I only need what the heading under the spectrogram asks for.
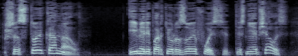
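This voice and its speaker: A man voicing a brisk, businesslike male colleague talking on the phone, in an audiobook. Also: a little high, big pitch swings, dry recording, studio quality, pitched above the performer's own voice.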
